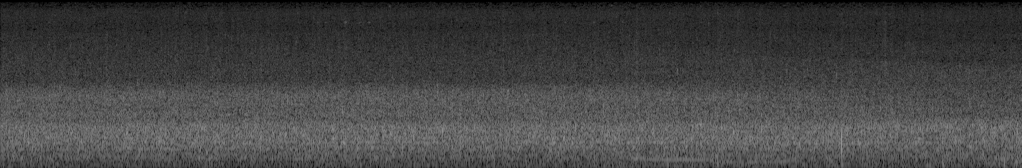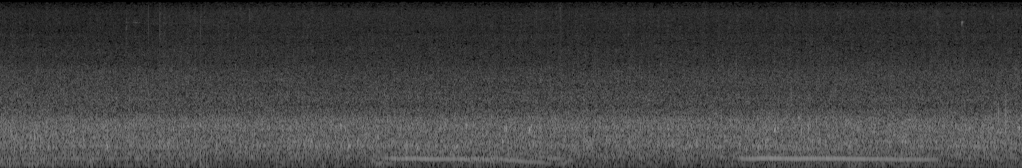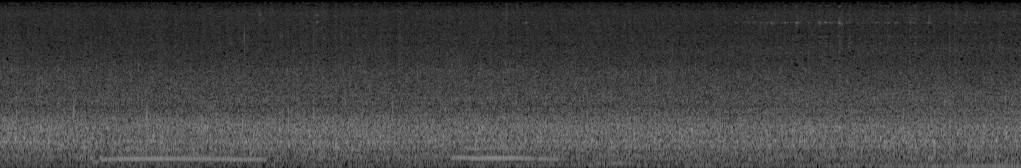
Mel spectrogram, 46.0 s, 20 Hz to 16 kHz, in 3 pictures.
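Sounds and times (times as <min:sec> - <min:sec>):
river rushing over rocks: 0:00.0 - 0:45.9.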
